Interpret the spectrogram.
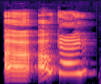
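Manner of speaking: slow, high, doubtful drawn-out okay; unimpressed uh okay. Retold or imitated. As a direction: sound skeptical and underwhelmed. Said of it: "I was like".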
